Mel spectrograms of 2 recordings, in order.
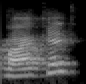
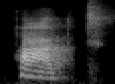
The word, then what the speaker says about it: packed: to check again the pronunciation of the Ed remember that this is not packet packed she has already packed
